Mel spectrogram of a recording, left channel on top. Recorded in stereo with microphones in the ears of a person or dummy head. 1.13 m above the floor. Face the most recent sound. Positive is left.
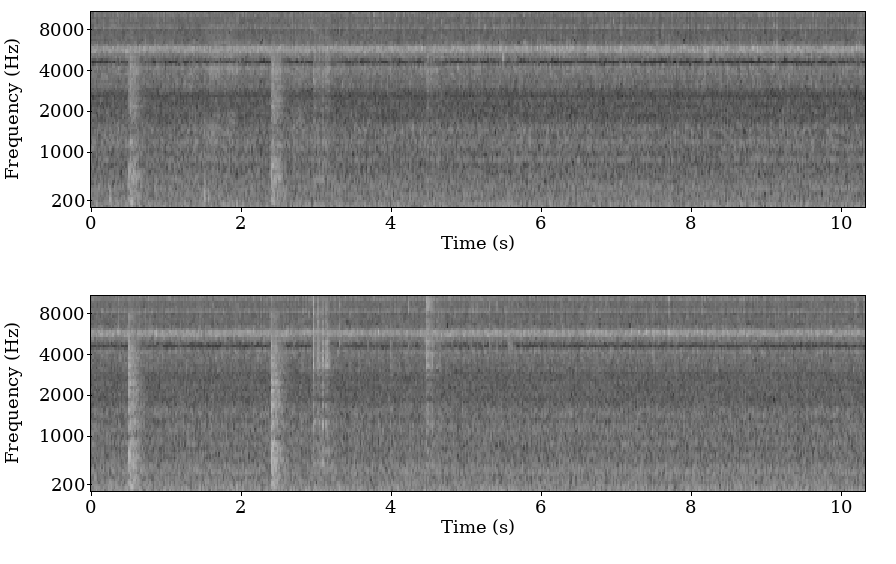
turn(degrees=-50)  # may be behind; listen again after turning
